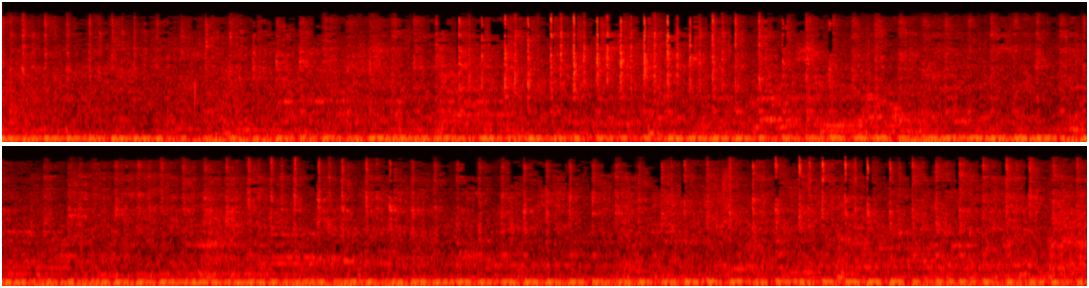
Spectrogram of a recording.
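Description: Street ambience: a steady low rumble of road traffic, with faint voices of people in the background.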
